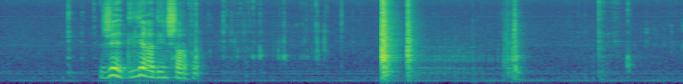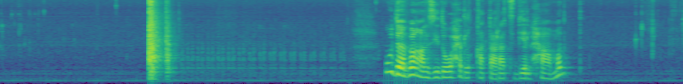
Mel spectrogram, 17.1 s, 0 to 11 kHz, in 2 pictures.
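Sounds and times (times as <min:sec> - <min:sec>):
kitchenware knocking and clinking: 0:10.4 - 0:11.0.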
